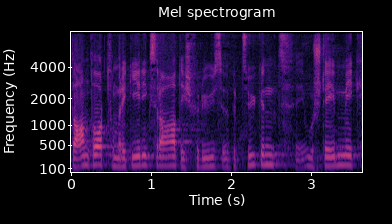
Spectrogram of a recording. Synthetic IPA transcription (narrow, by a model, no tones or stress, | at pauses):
tɑntvɔrtfɔmɾɛɡ̥iːɾɪksɾaːtɪʃfʏɾyːsøb̥əɾt͡syːɡəntusʃtɪmːɪk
